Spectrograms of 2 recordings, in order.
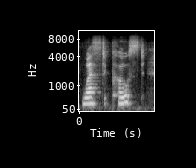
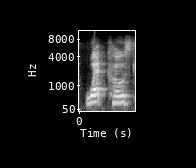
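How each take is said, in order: First: Said in the usual way. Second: Wet punched, louder, falling; stress on Wet. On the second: Shown as a demonstration. Host correcting a viewer's location name, stress on Wet. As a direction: hit the word Wet hard. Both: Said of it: "The accidental pirate from Canada's wet coast".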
